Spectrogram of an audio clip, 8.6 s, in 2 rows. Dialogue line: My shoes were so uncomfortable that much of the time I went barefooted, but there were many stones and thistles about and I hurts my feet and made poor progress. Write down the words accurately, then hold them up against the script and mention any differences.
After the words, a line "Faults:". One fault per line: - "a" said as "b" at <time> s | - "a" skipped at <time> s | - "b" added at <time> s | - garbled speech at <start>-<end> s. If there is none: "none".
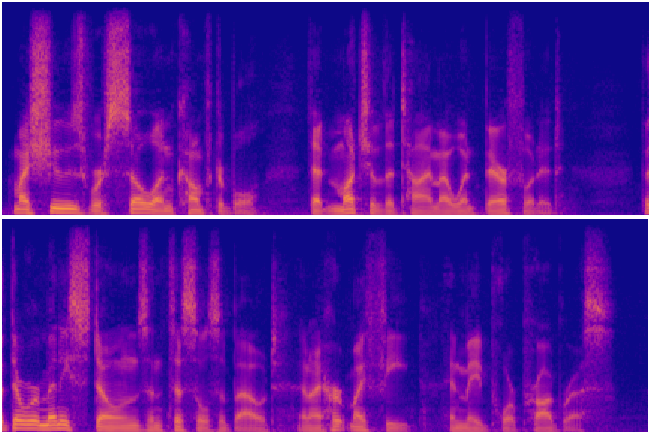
My shoes were so uncomfortable that much of the time I went barefooted, but there were many stones and thistles about and I hurt my feet and made poor progress.
Faults:
- "hurts" said as "hurt" at 6.4 s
